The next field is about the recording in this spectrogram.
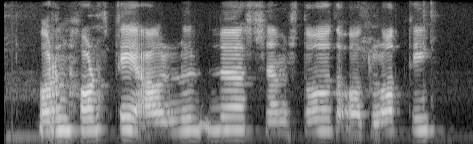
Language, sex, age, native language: Icelandic, female, 30-39, English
